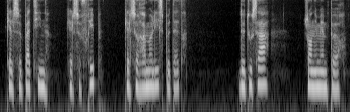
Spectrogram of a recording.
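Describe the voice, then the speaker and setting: A woman speaks at a moderate pace with a medium pitch and a dark, mellow tone. The recording is very clean with a silent background and a dry, close sound with no echo. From Switzerland, Geneva. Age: 30s. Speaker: actress and podcast creator. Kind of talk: scripted narration; interview.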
